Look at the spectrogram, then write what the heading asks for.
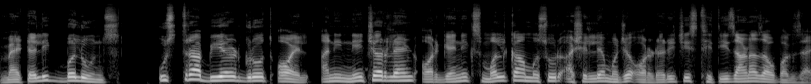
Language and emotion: Goan Konkani, neutral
